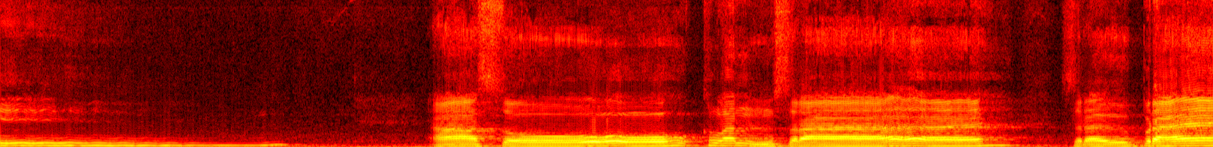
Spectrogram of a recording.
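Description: Khmer smot chanting by a solo male monk's voice, holding long, slow notes ornamented with wavering turns. A held note fades out about two seconds in, then after a short breath the chant resumes just before three seconds and pauses briefly near seven seconds.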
